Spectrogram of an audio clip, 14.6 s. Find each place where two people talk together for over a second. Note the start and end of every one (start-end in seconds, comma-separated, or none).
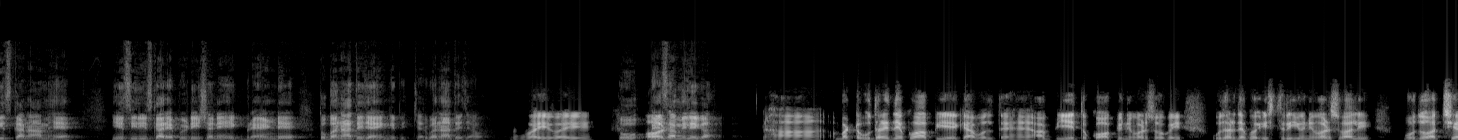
none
